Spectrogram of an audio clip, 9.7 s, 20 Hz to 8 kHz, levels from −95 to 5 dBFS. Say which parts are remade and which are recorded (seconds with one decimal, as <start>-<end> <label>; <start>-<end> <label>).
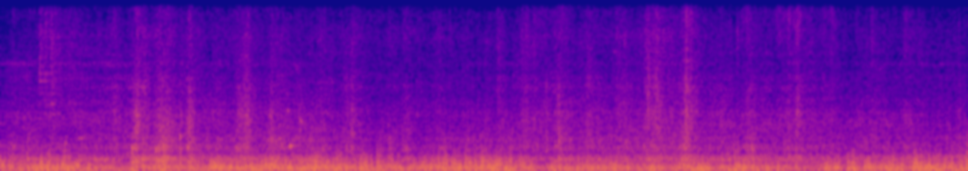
0.0-7.4 recorded; 7.4-8.7 remade; 8.7-9.7 recorded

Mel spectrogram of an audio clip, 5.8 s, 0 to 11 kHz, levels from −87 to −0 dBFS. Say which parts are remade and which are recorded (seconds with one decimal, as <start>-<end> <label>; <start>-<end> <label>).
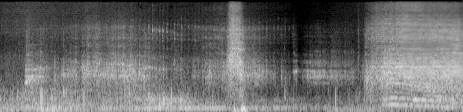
0.0-5.0 recorded; 5.0-5.8 remade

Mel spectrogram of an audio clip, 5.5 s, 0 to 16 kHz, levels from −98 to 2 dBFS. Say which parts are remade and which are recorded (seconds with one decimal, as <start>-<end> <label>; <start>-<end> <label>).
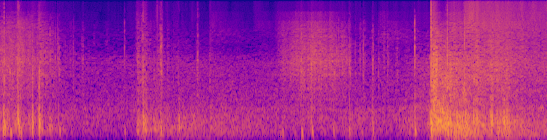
0.0-2.6 recorded; 2.6-3.5 remade; 3.5-4.4 recorded; 4.4-5.1 remade; 5.1-5.5 recorded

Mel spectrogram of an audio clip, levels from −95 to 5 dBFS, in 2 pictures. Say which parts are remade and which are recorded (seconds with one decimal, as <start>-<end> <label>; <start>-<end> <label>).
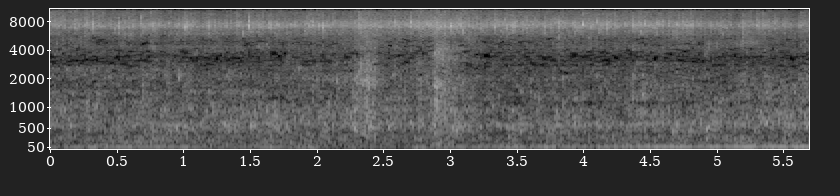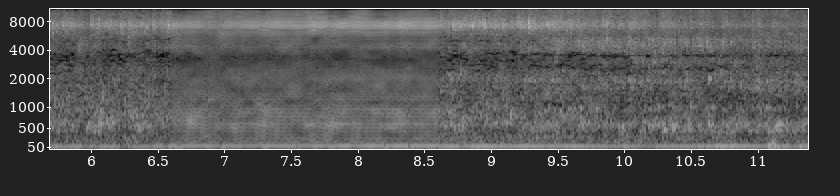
0.0-6.6 recorded; 6.6-8.6 remade; 8.6-11.4 recorded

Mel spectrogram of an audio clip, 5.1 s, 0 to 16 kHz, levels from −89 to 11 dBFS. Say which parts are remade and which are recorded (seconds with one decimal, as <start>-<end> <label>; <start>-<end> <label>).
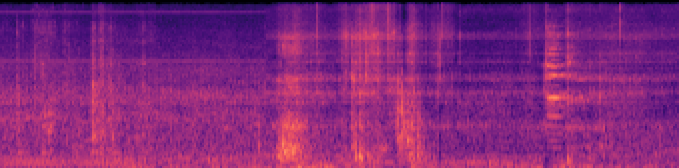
0.0-2.0 recorded; 2.0-5.1 remade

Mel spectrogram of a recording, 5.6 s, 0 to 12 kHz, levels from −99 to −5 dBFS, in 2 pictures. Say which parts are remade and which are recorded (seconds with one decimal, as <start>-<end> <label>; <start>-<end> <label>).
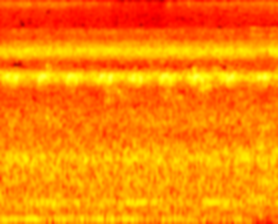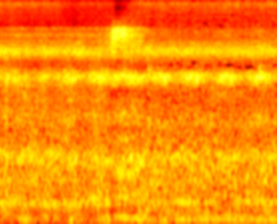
0.0-2.5 recorded; 2.5-4.2 remade; 4.2-5.6 recorded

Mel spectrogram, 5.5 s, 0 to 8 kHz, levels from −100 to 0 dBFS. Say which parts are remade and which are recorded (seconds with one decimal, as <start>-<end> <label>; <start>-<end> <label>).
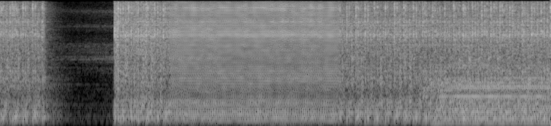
0.0-1.7 recorded; 1.7-3.4 remade; 3.4-5.5 recorded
